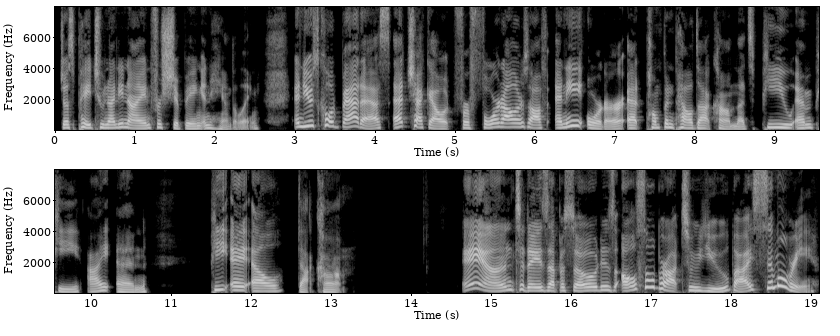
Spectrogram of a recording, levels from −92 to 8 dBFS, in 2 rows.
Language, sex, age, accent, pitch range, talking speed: English, female, 30-49, American, 175-240 Hz, 110 wpm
